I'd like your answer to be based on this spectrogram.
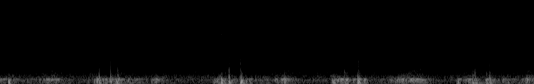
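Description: Fingertips of both hands scratch the rounded, hollow metal mesh grille of a white microphone. The result is a muffled, low rumbling scratch that comes in uneven bursts with soft thumps, and almost nothing is heard in the high range.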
